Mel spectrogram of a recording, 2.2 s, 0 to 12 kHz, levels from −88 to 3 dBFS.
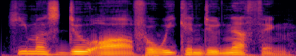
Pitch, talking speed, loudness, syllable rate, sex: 100 Hz, 245 wpm, -16 LUFS, 4.7 syllables/s, male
